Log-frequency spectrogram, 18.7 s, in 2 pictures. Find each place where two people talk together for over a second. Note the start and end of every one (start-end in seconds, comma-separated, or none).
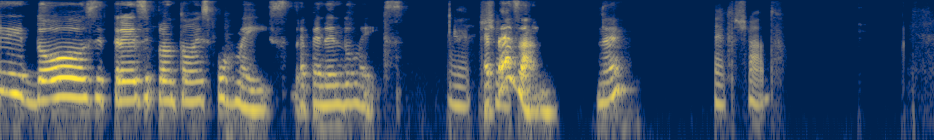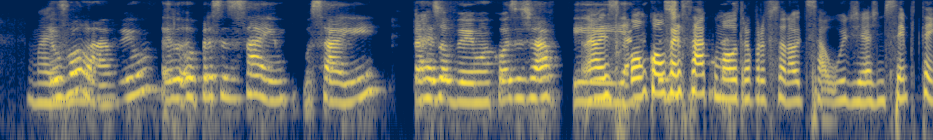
15.1-16.7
